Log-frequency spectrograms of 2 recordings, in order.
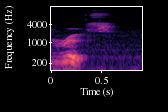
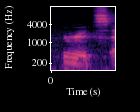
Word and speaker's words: Ruth: So his name is spelled Ruth, but it's not pronounced that way. It's actually pronounced Roots. – Roots. Okay. – Yeah, like the television series.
